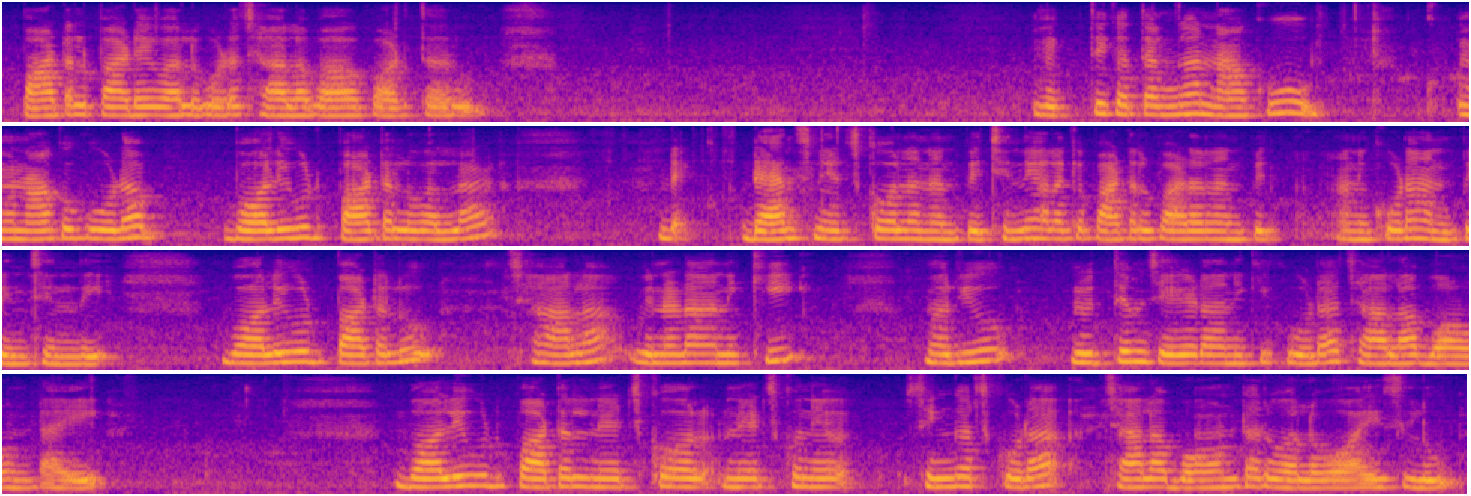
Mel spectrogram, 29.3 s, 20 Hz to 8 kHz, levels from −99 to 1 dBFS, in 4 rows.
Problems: none marked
